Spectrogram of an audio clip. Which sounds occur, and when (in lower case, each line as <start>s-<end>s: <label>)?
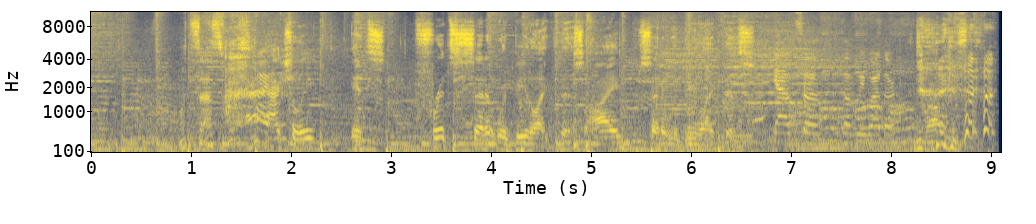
0.0s-9.1s: music
0.9s-8.7s: conversation
0.9s-2.3s: male speech
1.3s-2.0s: chortle
2.6s-2.9s: male speech
3.2s-5.4s: male speech
5.5s-6.7s: male speech
6.8s-7.3s: woman speaking
7.2s-8.7s: singing
7.5s-8.0s: woman speaking
8.0s-8.1s: tick
8.2s-8.7s: male speech
8.2s-9.0s: laughter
